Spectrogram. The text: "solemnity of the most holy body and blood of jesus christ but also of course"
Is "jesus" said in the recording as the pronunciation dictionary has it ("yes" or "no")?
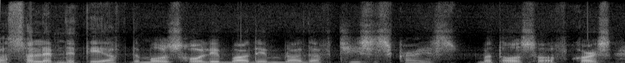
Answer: no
